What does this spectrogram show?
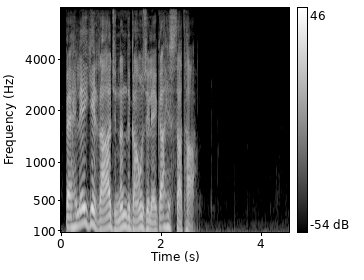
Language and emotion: Urdu, neutral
